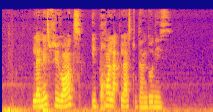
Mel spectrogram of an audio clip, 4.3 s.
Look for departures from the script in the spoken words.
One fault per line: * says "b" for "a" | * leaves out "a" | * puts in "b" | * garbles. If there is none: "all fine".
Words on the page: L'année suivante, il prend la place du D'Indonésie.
all fine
